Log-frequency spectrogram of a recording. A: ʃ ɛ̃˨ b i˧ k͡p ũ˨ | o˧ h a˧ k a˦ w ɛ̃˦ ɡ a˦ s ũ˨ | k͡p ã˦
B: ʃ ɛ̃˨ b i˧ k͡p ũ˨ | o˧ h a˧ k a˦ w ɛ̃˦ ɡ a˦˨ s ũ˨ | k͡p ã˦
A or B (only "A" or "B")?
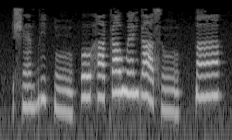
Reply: B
